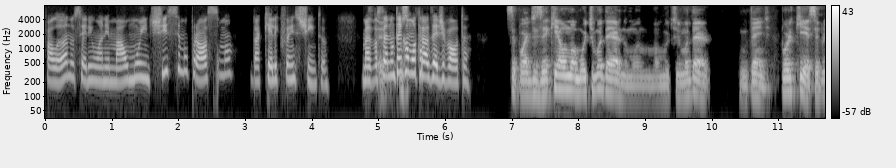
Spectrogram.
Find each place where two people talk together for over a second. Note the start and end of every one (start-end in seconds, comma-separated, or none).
none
